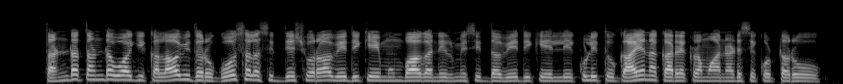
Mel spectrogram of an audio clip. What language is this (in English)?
Kannada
